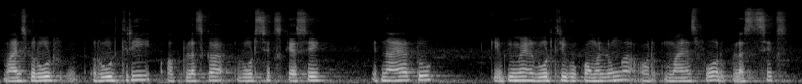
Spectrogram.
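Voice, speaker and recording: Gravelly dark-voiced guy doing a math lesson, flat delivery, keeps asking then answering himself. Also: high voice, moderate pace, a little hiss or hum. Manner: talks through each step, asks and answers himself. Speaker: math teacher. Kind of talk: exam-prep math lesson.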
